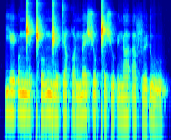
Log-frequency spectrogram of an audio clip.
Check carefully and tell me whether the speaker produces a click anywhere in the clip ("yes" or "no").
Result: yes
